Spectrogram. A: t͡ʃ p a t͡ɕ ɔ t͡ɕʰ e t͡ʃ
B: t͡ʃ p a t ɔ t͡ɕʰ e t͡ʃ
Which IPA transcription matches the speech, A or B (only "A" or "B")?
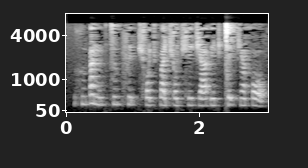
A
